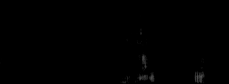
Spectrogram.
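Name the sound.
sipping coffee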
